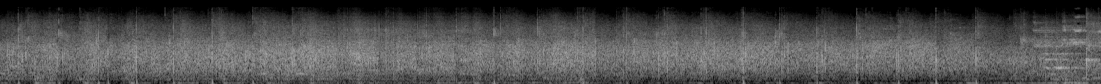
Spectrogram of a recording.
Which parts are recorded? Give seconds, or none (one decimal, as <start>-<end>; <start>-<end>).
0.0-3.2; 4.8-11.0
